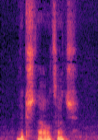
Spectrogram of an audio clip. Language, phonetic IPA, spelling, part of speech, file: Polish, [vɨˈkʃtawt͡sat͡ɕ], wykształcać, verb, LL-Q809 (pol)-wykształcać.wav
